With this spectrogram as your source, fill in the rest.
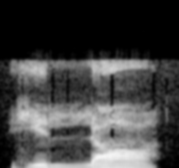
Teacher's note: ль м'який подовжений звук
